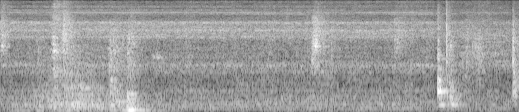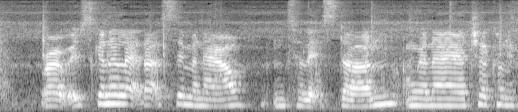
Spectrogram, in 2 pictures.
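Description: Food sizzles gently in a pan.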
